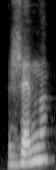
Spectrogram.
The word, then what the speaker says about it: gêne: En plus, ils s'écrivent différemment mais ils se prononcent exactement de la même façon. gêne gêne, il y en a un qui est féminin, un qui est masculin.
